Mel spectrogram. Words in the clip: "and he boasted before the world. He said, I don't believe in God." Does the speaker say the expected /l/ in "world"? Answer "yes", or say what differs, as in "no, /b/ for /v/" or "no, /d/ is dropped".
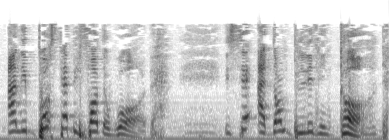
no, /l/ is dropped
